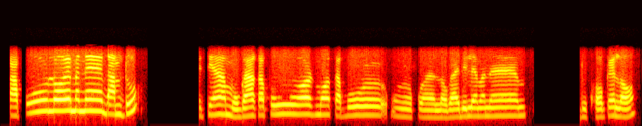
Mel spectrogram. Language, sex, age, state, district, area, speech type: Assamese, female, 60+, Assam, Lakhimpur, rural, conversation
